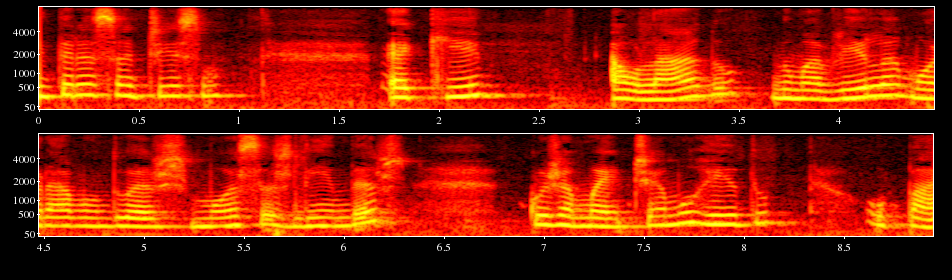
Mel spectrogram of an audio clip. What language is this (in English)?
Portuguese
